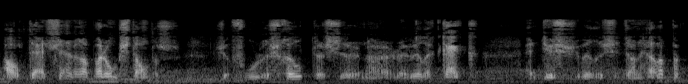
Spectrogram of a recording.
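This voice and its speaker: An actor playing a folksy, evasive, callously matter-of-fact bystander in a halting, colloquial 1960s radio drama style. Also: male voice, mid-range voice, huge pitch swings, creaky, exaggerated voice. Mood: grim recollection. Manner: halting, colloquial, with tags and repeats. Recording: noisy early 1960s radio recording.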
